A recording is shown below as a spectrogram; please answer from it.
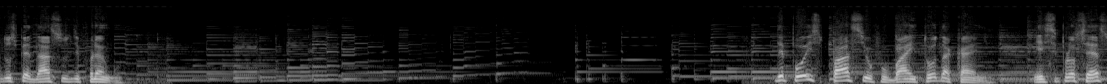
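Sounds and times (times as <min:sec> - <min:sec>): acoustic guitar picking notes: 0:00.0 - 0:11.0.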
